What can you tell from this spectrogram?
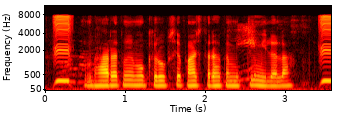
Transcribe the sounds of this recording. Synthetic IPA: bʱaːɾət̪mẽmʊkʰjəɾuːpsepãːt͡ʃt̪əɾəɦkamɪt̪ːimɪləlaː

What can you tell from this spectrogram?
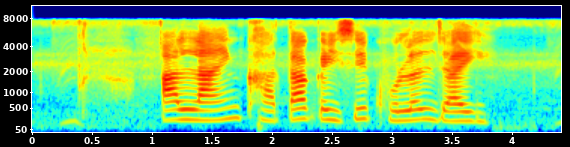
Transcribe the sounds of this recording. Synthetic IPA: aːlaːɪnkʰaːt̪akəɪsekʰoːləld͡ʒaːiː

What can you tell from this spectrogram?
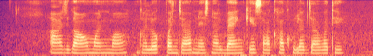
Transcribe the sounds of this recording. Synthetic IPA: aːd͡ʒɡãːwmənmãɡʱɐloːk̚pə̃ɲd͡ʒaːbnɛːʃnəlbɛ̃ːŋkːesaːkʰakʰuːlət̪̚d͡ʒaːʋət̪ʰɦeː

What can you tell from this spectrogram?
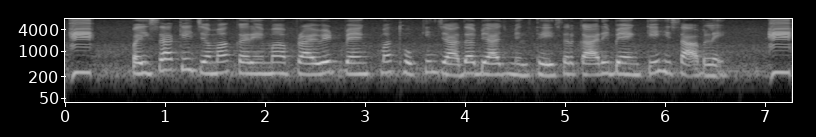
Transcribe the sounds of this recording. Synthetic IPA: pɐɪsaked͡ʒɐmakəɾemãpɾaːɪʋeːʈ̚bɛ̃ːŋkmãt̪ʰoːkɪnzjaːd̪abjaːd͡ʒmɪlt̪esɐɾkaːɾibɛ̃ːŋkːeɦɪsa̰ːblẽː

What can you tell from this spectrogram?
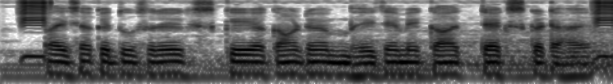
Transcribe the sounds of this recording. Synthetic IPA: pəɪsaked̪uːsɾekeɐkaːʊ̃ɳʈmẽbʱeːd͡ʒnemẽkaːʈɛːkskɐʈaɦɛː

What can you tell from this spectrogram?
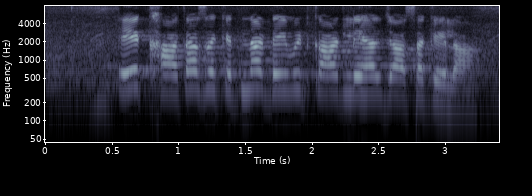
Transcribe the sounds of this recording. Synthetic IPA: eːkʰːaːt̪as̬ekɪt̪naːɖeːʋɪɖkaːɾɖleːɦəld͡ʒaːsəkeːla̰ː

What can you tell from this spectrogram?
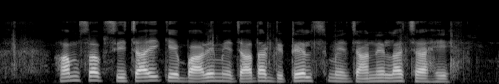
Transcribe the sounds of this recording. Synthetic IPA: həmsəbsit͡ʃaːikebaːɾemẽd͡ʒjaːd̪aɖɪʈeːlsmẽd͡ʒaːnelat͡ʃaːɦeː

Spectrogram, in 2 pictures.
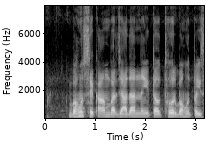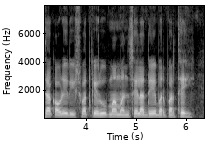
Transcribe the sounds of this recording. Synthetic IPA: bɐɦʊt̪sekaːmpɐɾd͡ʒjaːd̪anɐɦĩt̪oːt̪ʰoːɾbɐɦʊt̪̚pɐɪsakɐːɽiɾɪʃwət̪keɾuːpmãmɐ̃nselad̪eːbɐɾpɐɾt̪ʰeɦiː

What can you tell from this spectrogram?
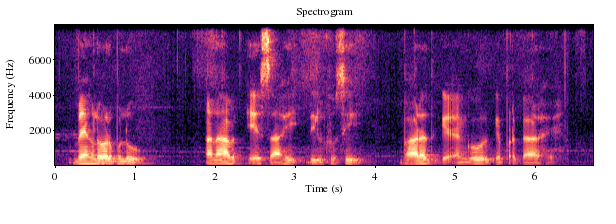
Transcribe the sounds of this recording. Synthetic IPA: bɛ̃ːŋɡloːɾpʊlu | ənaːbeːsaːɦid̪ɪlkʰʊsi | bʱaːɾət̪kḛʔə̰̃ŋɡuːɾkepɾəkaːɾɦɛ̰ː

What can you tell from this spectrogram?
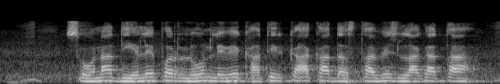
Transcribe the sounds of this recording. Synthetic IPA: soːnad̪iɦlepəɾloːnleːʋekʰaːt̪ɪɾkakad̪ɐst̪aːʋɪd͡ʒlaːɡat̪aː

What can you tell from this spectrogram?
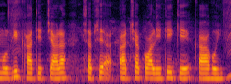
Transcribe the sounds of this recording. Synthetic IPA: mʊɾɡikʰːaːt̪iɾt͡ʃaːɾa | səbseəɾt͡ʃʰakwaːliʈikekaːɦui

